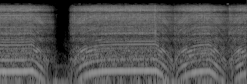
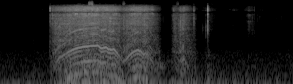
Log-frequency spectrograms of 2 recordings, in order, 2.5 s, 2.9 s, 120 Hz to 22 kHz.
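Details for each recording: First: HO scale brass Union Pacific FEF-3 4-8-4 #840 model locomotive after cleaning and oiling: small motor whines evenly, pitch sweeping smoothly with speed, no catching or rattle; running better than before. Normal motor run. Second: HO scale brass Union Pacific FEF-3 4-8-4 #840 model locomotive held by hand on plastic: motor whirs in a wavering, sagging whine, cutting out and stuttering, wants to run but struggles; owner thinks it needs cleaning, especially the wheels.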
